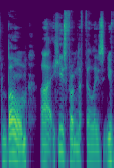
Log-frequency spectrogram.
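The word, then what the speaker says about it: Bohm: white sox alec baum don't call him bomb it's pronounced boom he's from the phillies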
